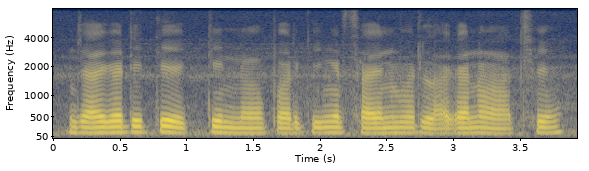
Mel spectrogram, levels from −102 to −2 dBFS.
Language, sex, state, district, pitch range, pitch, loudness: Bengali, male, West Bengal, Cooch Behar, 115-130 Hz, 125 Hz, -16 LUFS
